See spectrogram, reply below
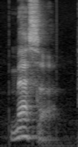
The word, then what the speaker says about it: Messa: Messa. – Messa. Is that how you say it? – Yeah.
